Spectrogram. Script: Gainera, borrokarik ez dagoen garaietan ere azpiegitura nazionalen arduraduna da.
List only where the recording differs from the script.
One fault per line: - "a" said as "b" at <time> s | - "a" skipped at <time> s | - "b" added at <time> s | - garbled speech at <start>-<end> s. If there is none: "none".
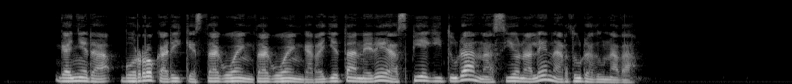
- "dagoen" added at 2.6 s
